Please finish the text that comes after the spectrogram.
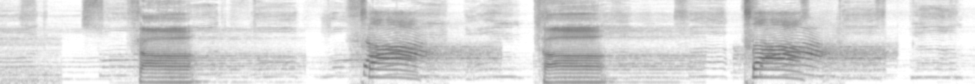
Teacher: عربی میں تا کی ادائیگی کا طریقہ یہ ہے کہ زبان کا سرا اور اوپر کے دانتوں کے اندرونی کنارے سے ادا ہوتا ہے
